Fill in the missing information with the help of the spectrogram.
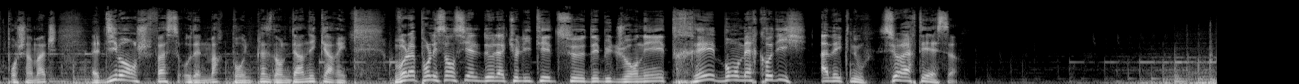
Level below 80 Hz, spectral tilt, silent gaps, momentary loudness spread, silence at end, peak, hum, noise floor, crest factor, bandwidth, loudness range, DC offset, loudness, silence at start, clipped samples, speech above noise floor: -34 dBFS; -4 dB/octave; none; 11 LU; 0.85 s; 0 dBFS; none; under -90 dBFS; 18 dB; 15.5 kHz; 6 LU; under 0.1%; -17 LUFS; 0 s; under 0.1%; over 73 dB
